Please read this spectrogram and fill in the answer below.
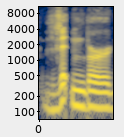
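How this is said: The name is said with a German pronunciation.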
